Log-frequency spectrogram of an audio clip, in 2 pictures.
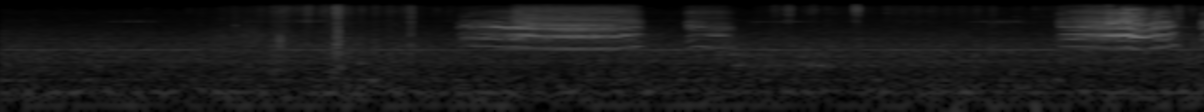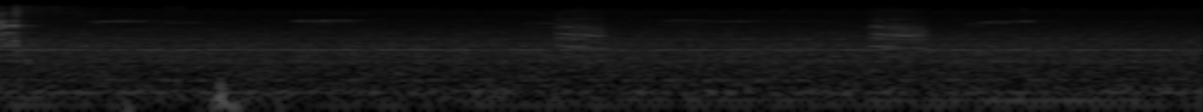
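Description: Harsh bird calls: two loud, down-curving calls about two and five seconds in, followed by fainter ones of the same kind later on. Underneath run a faint steady high tone and small high chirps, and a single dull thump comes a little after seven seconds.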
